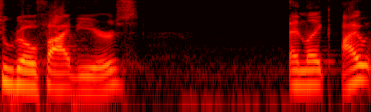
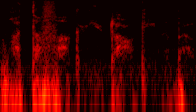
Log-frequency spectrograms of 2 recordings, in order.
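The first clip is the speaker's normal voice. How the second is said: fast, breathy whisper of disbelief; incredulous whisper; 16 dB quieter, much faster than usual. Real, not acted. Vlogger reacting to the school ban in a whisper. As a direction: hiss it under your breath, fast. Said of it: "reacting to schools' reasoning".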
